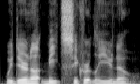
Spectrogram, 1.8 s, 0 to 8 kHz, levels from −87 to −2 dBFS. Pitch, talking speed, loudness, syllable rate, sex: 105 Hz, 240 wpm, -17 LUFS, 5.7 syllables/s, male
